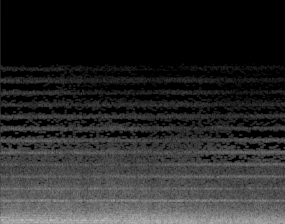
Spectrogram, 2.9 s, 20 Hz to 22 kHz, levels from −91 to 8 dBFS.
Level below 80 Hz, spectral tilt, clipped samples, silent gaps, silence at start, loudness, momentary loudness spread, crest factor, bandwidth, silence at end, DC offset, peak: -40 dBFS; -6 dB/octave; under 0.1%; none; 0 s; -25 LUFS; 4 LU; 12 dB; 15 kHz; 0 s; under 0.1%; -12 dBFS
